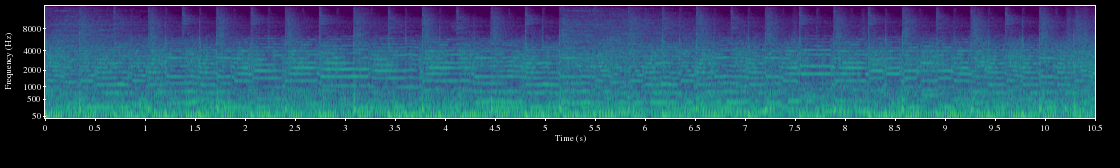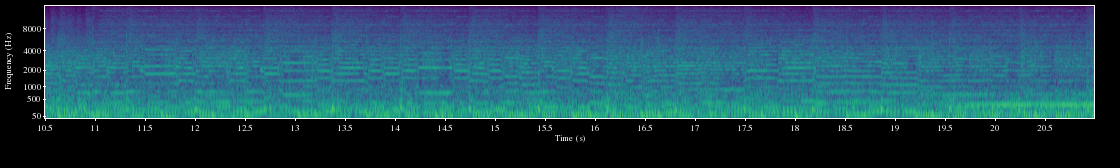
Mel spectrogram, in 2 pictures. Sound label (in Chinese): 战斗血战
